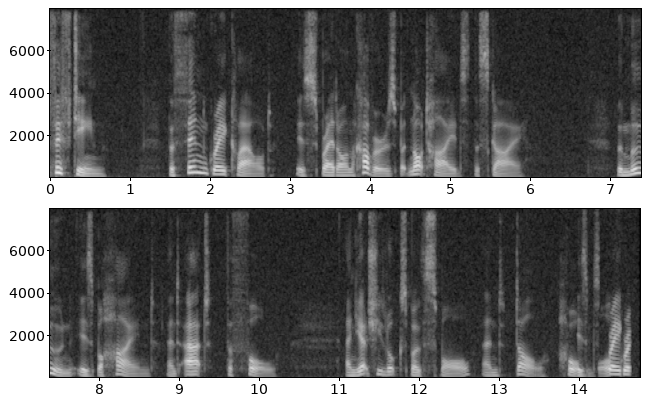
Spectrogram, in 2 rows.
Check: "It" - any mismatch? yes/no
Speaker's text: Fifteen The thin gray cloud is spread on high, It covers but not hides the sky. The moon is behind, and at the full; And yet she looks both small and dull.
yes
